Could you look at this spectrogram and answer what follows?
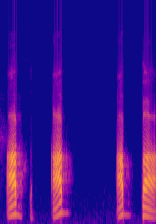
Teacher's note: ও ও দুটোকে একসঙ্গে ধরুন বা এখানে বলতে হবে বা যে যে দেখেন এখানে হরফে কলকলা পাঁচটি অক্ষর মধ্যে এখানে বা এসেছে, বা এর উপর সাকিন এসেছে, তাই বাকে মাখরাজের সঙ্গে ধাক্কা লেগে, মাখরাজের সঙ্গে ধাক্কা লেগে একটু আলাদা হয়ে যাবে।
